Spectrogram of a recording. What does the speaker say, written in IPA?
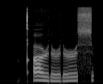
qʼə˞ɾə˞ɾə˞s

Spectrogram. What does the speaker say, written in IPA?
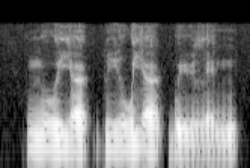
n̪uː˨j œː˨k̚piː˨˧w jœː˨k̚wyː˨˩ lɪ˨˧ŋ

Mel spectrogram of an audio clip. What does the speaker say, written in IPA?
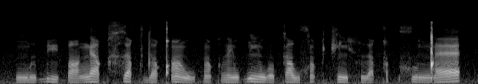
ŋ͡mɯɓy ɓɑŋæq xɯq duqʼõw | õqðĩwɓĩw okɑwxõqt͡ʃĩ hɯq | xuŋ͡ǃæ

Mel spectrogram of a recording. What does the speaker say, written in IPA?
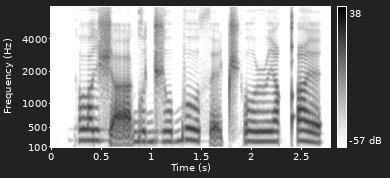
lˠiʒa̰ɡo d͡ʒoboθɛ̰ t͡ʃʼoɹeqʼɛ

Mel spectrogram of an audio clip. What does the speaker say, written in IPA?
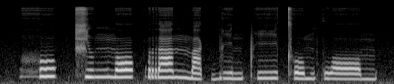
hoː˥˩k̚t͡ɕɯ˦˥ŋnɔː˦˥k̚ ra˥˩nma˨˩k̚bi˩˦n pʰiː˦˥tʰo˧mkwɔː˧m

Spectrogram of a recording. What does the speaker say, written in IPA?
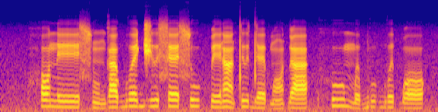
hɔ˦neː˧ sũ˨ɡa˧ɡʷɛ˦d͡ʒɨ˦ sɛ˦su˦ k͡pe˧ɾã˦˨ tɨ˧ dɛ˧ɓɔ̃˨˦ɗa˦ | hu˧ mə˨bu˦ ɡʷe˦ɓɔ˧

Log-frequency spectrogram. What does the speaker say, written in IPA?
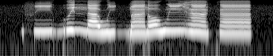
fiː˨ɡʷe˦na˨wi˨ ɡ͡bã˨ɾɔ˦wĩ˦ɣã˦˨ kã˦

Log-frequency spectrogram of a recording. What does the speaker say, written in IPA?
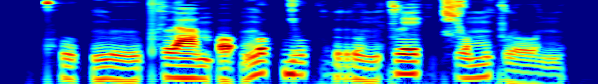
kʰu˨˩k̚ŋɯː˩˦pʰla˧m ʔɔ˨˩ʔŋo˥˩k̚ ju˦˥k̚ ru˩˦nkle˥˩k̚ t͡ɕo˦˥mklo˨˩n

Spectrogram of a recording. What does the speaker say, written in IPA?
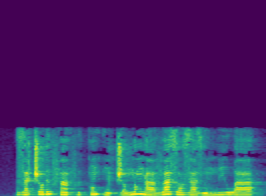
za˧t͡ʃɔ˦ ɾɨ˦fã˧fɨ˨ kɔ̃˦kʷã˨t͡ʃɔ˨˦ nɔ˦ŋaː˨va˦zɔ˧ za˧zũ˨ miː˦wa˦

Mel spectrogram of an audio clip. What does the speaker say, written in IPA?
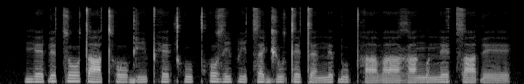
je˨ ɗɪ˦t͡soː˦taː˨ tʰoː˨ɡiː˨ pʰe˨ kʰu˨ kʰo˦˨zi˦pi˨t͡sɛ˦ d͡ʒu˦˨te˦tɛ˨ nɪ˦ɓu˨ pʰa˨βaː˨ɣa˦ŋʊ˦ ne˦ t͡sa˦ɗe˨

